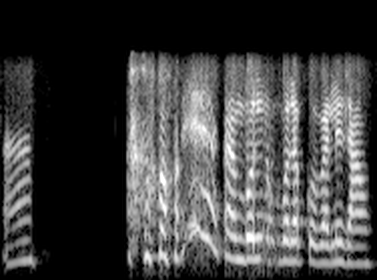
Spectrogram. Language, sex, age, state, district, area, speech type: Assamese, female, 45-60, Assam, Dibrugarh, rural, conversation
